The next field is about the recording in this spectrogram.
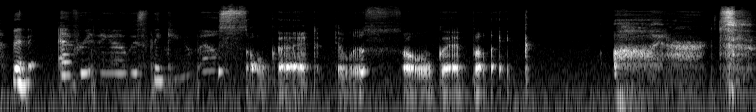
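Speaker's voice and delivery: a hushed, crying whisper; tearful whisper. Real, not acted. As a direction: whisper through the tears at one in the morning.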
